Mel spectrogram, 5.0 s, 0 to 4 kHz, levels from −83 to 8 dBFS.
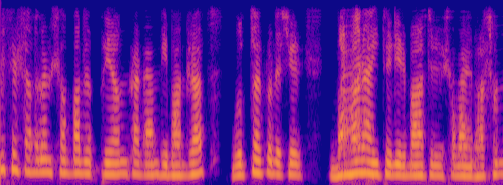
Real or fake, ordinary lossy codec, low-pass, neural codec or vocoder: fake; none; 3.6 kHz; codec, 44.1 kHz, 1.7 kbps, Pupu-Codec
